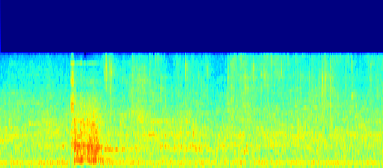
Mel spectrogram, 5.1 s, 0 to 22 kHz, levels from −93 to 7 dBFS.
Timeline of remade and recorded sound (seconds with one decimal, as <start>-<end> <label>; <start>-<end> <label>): 0.0-0.5 recorded; 0.5-1.2 remade; 1.2-2.1 recorded; 2.1-3.9 remade; 3.9-5.1 recorded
